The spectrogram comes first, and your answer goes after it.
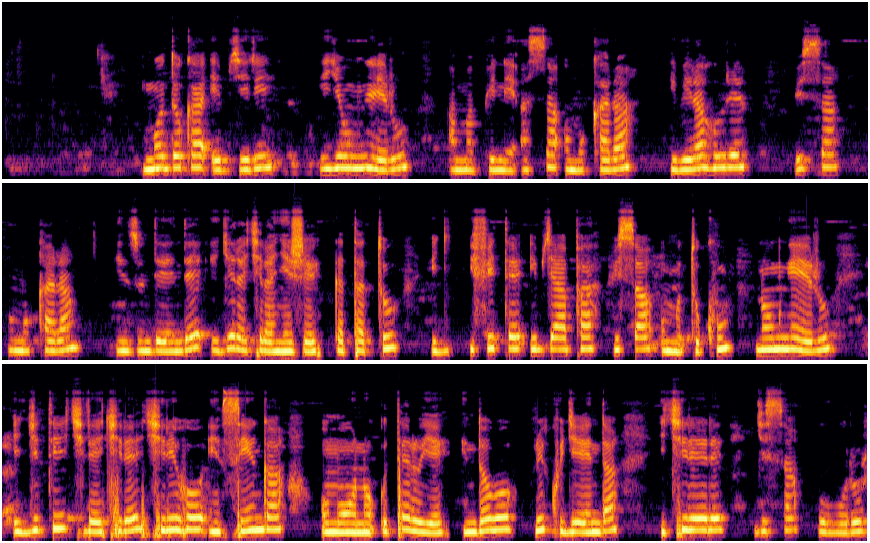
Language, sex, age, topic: Kinyarwanda, female, 18-24, finance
